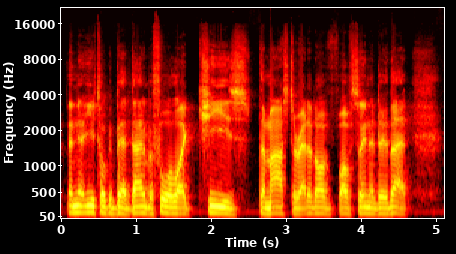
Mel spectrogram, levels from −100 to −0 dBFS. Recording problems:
none

